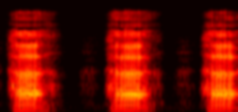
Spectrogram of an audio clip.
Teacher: Huruf ha. Kita getar sambil hembus nafas. Ada aliran udara, kita lepaskan.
